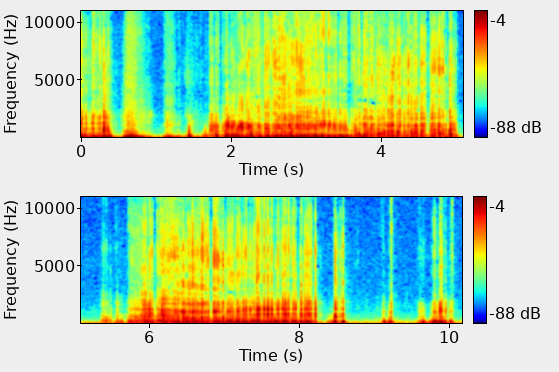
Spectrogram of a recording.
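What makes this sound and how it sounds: A metal needle scratches the grey abrasive top of a hand-held white melamine foam sponge. Continuous rough, low-heavy scratching and scraping is heard in two long passes, broken by brief pauses and a few short scrapes near the end.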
